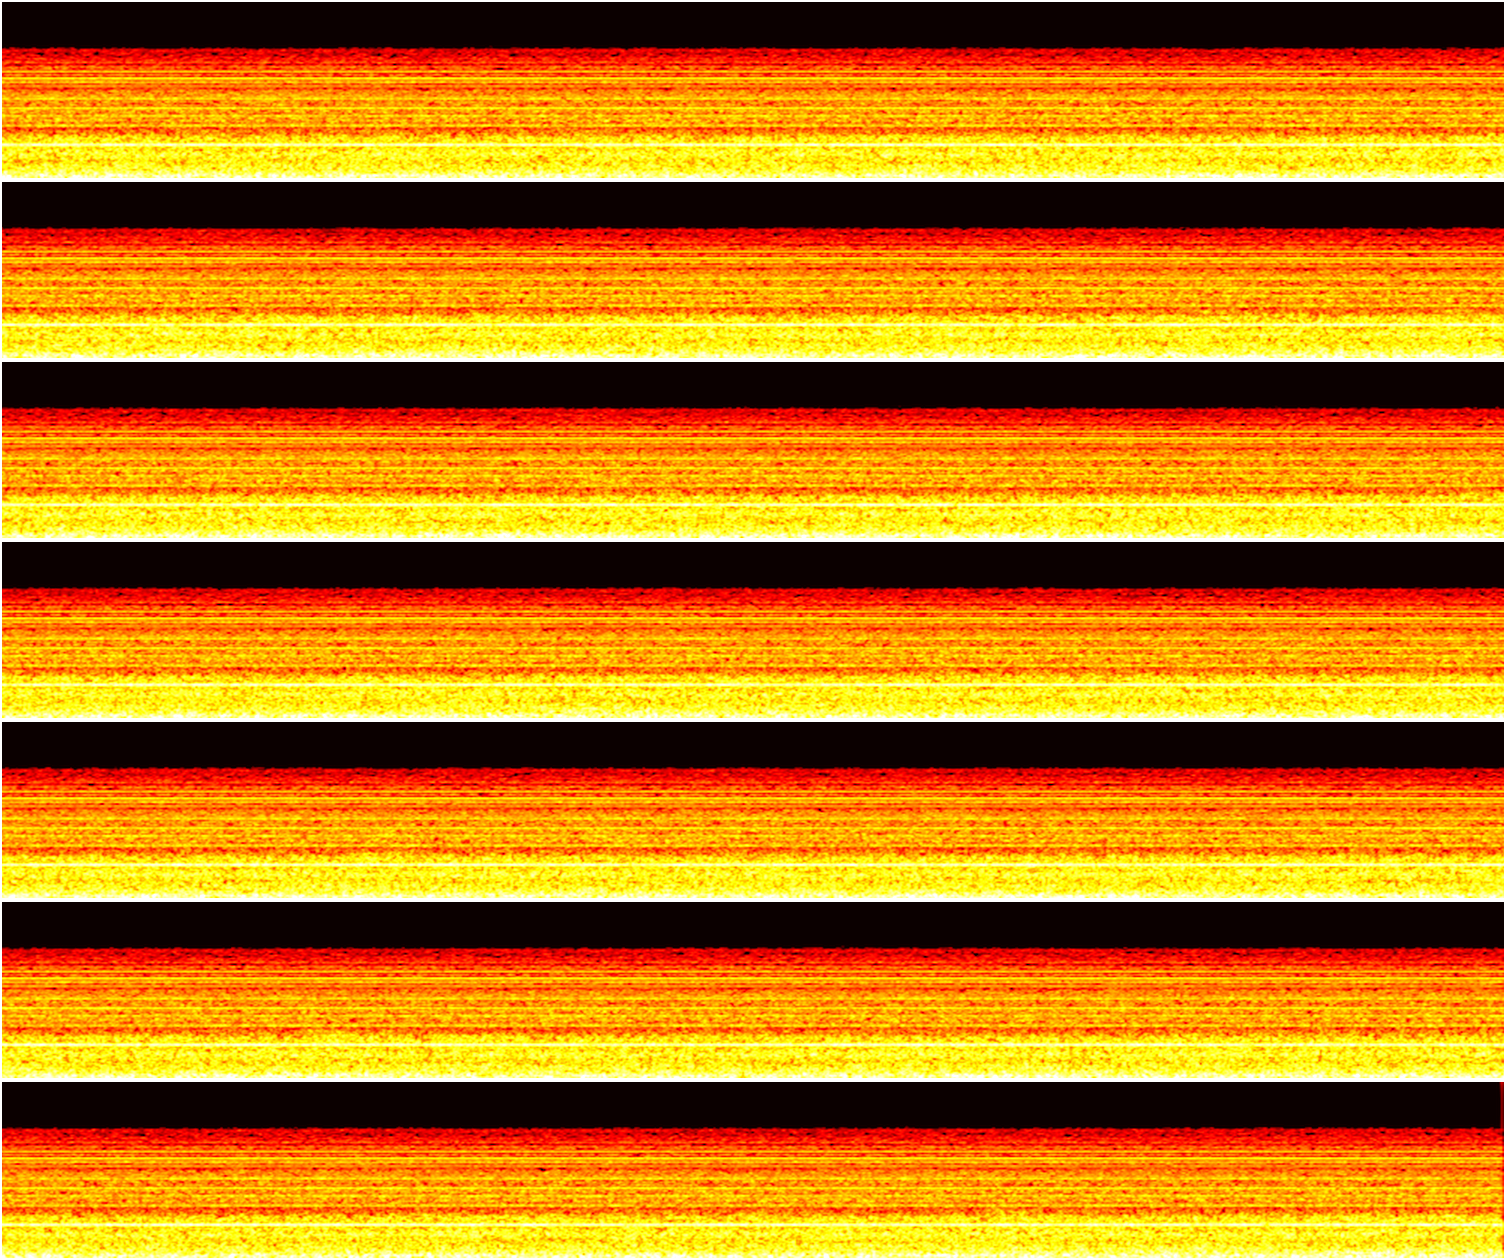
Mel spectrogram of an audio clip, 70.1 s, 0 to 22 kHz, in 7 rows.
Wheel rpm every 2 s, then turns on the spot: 0, 0, 0, 0, 0, 0, 0, 0, 0, 0, 0, 0, 0, 0, 0, 0, 0, 0, 0, 0, 0, 0, 0, 0, 0, 0, 0, 0, 0, 0, 0, 0, 0, 0, 0.
none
